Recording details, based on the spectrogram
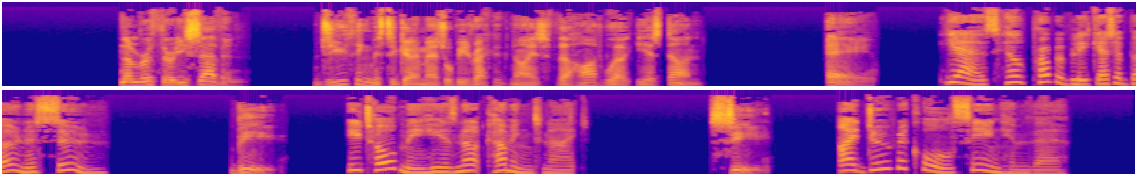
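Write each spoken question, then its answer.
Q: Do you think Mr. Gomez will be recognized for the hard work he has done?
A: A: Yes, he'll probably get a bonus soon.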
